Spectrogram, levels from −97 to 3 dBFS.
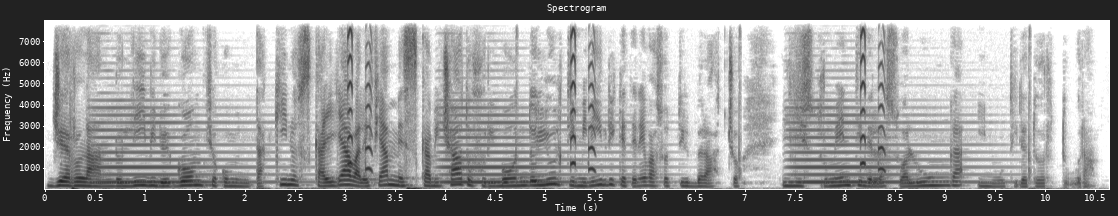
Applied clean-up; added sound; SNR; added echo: none; Bowed string instrument + Squeak; 5 dB; none.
